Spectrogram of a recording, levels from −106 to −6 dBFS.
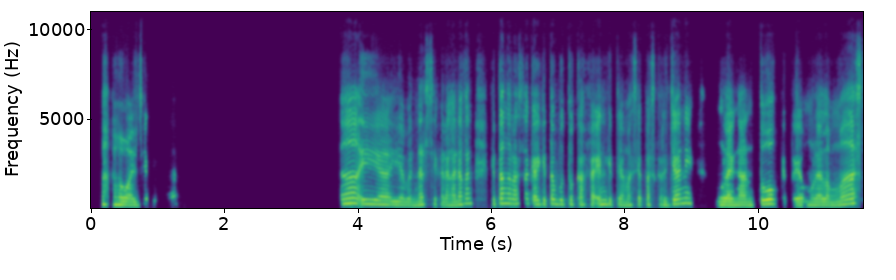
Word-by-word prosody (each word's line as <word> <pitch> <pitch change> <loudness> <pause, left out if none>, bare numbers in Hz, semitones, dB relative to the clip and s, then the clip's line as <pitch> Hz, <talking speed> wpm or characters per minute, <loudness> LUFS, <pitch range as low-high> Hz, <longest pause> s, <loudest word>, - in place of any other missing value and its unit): Nah, 235 - +1
kalau 210 -1 +3
wajib 185 +8 -3
gitu 440 - -29
kan - - -13 2.5
Ah, 280 +3 +5
iya 245 -2 +1 0.2
iya 200 -1 -1
bener 180 +4 -1
sih, - - -8
kadang-kadang 185 +4 -1
kan, 280 - -2 0.3
kita 235 +3 +2
ngerasa 275 0 -1
kayak 230 -1 +1
kita 230 +3 0
butuh 230 -1 -3
kafein 210 +1 0
gitu 215 - -5
ya, 180 - -4
Mas, 185 - -5
ya, - - -2
pas 195 - -3
kerja 200 +2 +1
nih, 295 -1 0 0.4
mulai 195 -1 +5
ngantuk 190 +8 +4
gitu - - -14
ya, - - +3
mulai 185 -1 0
lemes. 210 - +2
215 Hz, 160 wpm, -23 LUFS, 190-250 Hz, 2.5 s, Ah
